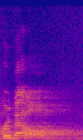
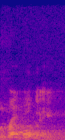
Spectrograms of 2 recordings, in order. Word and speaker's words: Rebelly: It is not Rebel, it is Mr. Rebelly. We like to pronounce our E's.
